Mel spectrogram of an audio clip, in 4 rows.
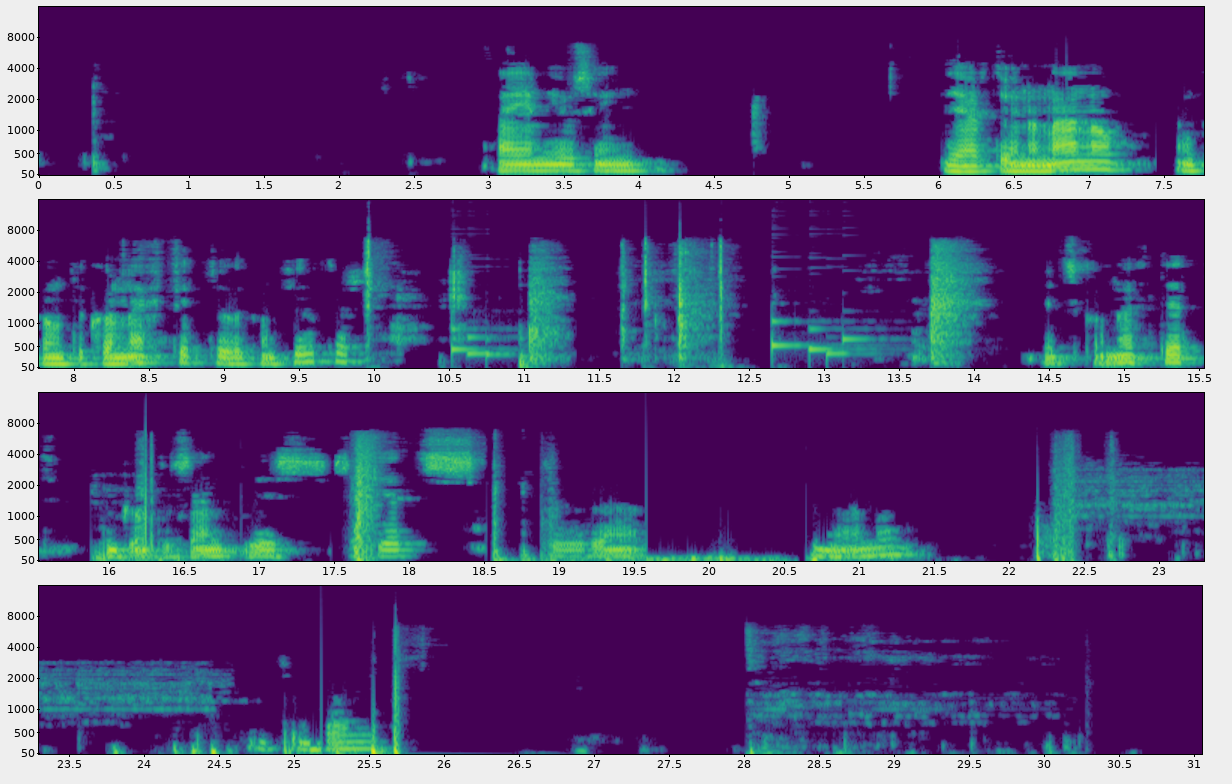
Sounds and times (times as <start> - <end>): Speech: 3.1 - 4.2, 6.0 - 10.8, 14.5 - 19.6, 20.7 - 21.4, 24.5 - 25.7.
